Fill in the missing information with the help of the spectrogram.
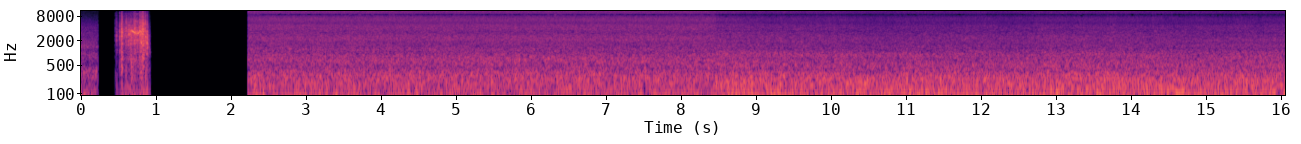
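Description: Steady rushing water from a small waterfall and the flooded stream below it, an even hiss that runs without a break. Near the start there is a brief loud burst, then about a second of dead silence before the water noise sets in.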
